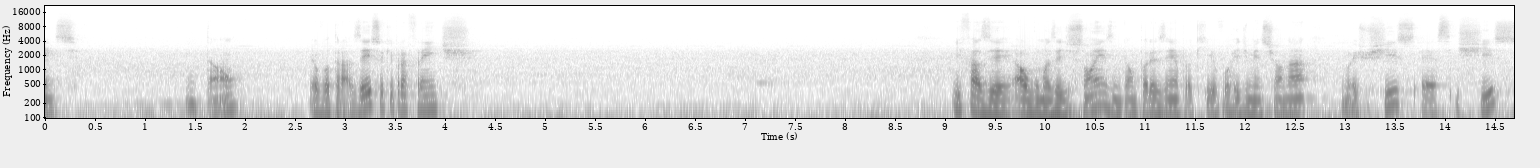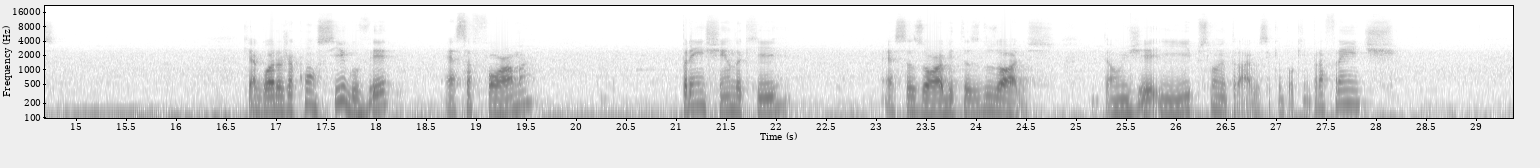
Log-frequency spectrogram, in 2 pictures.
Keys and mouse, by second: 0.7 click, 1.6 ctrl+middle click, 2.3 g, 6.4 middle click, 8.9 middle click, 10.3 click, 10.9 ctrl+middle click, 11.0 ctrl+middle click, 13.7 s, 16.8 middle click, 21.7 middle click, 25.5 g, 28.1 middle click.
